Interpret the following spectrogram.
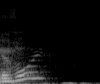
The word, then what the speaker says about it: Gardevoir: Gardevoir?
